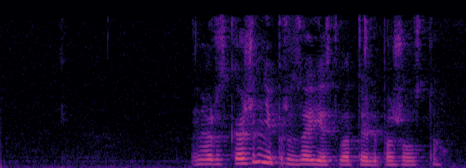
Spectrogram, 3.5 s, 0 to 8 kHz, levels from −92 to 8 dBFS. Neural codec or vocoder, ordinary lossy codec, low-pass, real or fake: none; MP3, 48 kbps; 7.2 kHz; real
